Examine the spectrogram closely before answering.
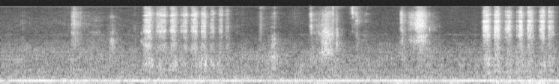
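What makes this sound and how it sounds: A blue colored pencil tip is rubbed back and forth in small strokes across a flat printed paper coloring book page. Bursts of dry, bright scratching come in quick rhythmic clusters, separated by quieter gaps, over a steady low hum.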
